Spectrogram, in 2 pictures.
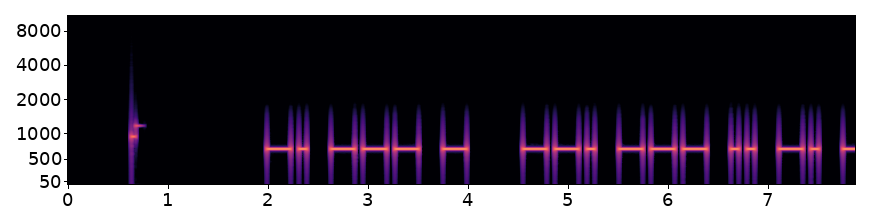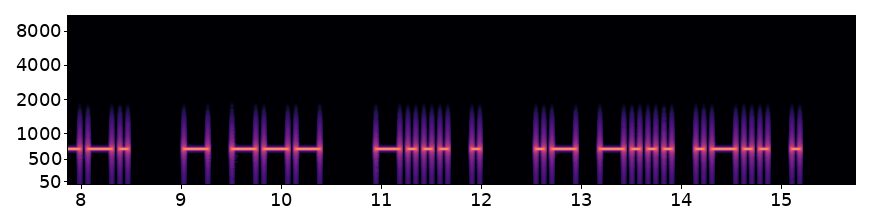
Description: Morse code, heard as a keyed tone, about 15 wpm, 700 Hz. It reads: NOT GOING TO BE ABLE
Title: Sets of 5 Words 15wpm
